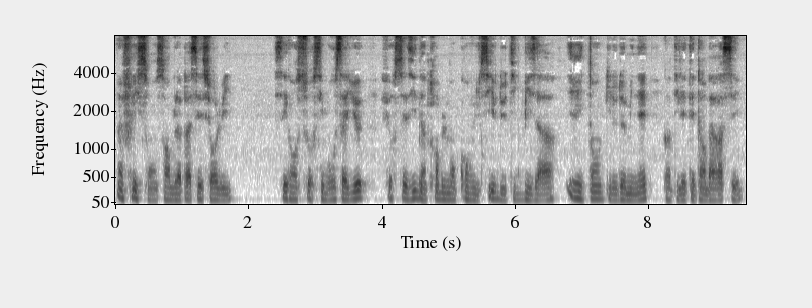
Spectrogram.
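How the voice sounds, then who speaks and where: Male narrator, measured literary read, deep mellow tone, husky. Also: fairly even intonation. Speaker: audiobook narrator. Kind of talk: scripted narration.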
